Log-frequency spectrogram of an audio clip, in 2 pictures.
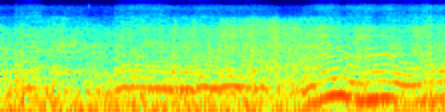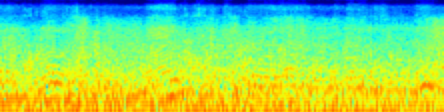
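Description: Off-road motorcycle engine running on the track, its pitch rising and falling as the throttle is worked, under a loud, steady rushing noise.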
